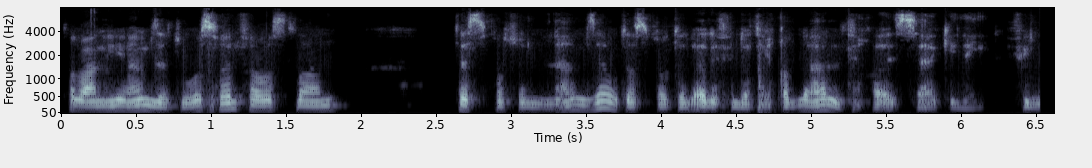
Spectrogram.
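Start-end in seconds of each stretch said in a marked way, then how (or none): none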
